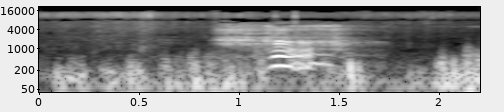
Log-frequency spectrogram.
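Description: Wind buffeting the microphone. About a second in comes a short rustle of dry straw and wheat stubble as a hand reaches down into it to grab a clump of wet mud, with a brief vocal sound in the middle of it.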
